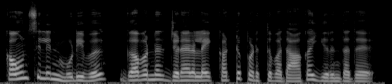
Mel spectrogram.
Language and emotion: Tamil, neutral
